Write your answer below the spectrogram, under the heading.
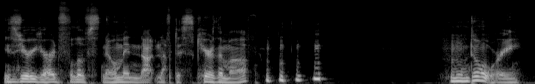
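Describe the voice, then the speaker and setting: A man's voice: fairly low pitch, expressive, moderate pace, a little mellow, husky, no echo, clean studio sound. A man playing a cheerful, flirty Christmas elf toymaker in a romantic audio roleplay, chatty and teasing with the listener. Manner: playful, teasing, bubbly, chatty.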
